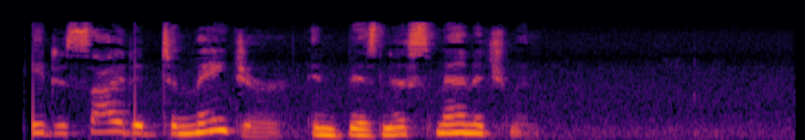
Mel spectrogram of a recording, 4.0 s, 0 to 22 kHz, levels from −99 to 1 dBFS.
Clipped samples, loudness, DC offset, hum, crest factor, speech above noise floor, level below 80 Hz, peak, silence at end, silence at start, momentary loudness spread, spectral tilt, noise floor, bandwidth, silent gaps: under 0.1%; -31 LUFS; under 0.1%; none; 18 dB; 36 dB; -78 dBFS; -16 dBFS; 1.4 s; 0.15 s; 9 LU; -5 dB/octave; -67 dBFS; 11.5 kHz; none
